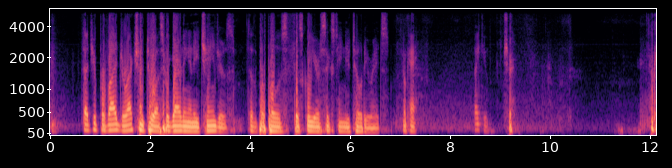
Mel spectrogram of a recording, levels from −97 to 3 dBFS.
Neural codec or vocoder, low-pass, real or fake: none; 5.4 kHz; real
